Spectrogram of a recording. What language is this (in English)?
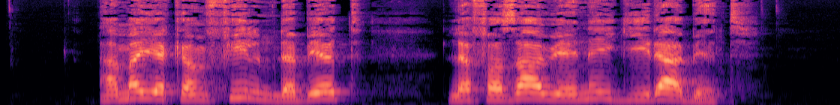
Central Kurdish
